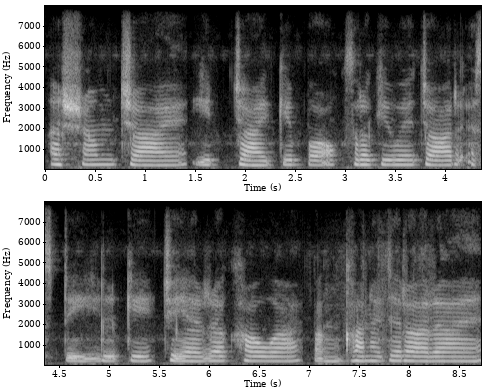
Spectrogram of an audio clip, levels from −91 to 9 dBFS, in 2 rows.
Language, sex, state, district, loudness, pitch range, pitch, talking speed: Hindi, female, Bihar, Saharsa, -18 LUFS, 215-235 Hz, 225 Hz, 145 wpm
